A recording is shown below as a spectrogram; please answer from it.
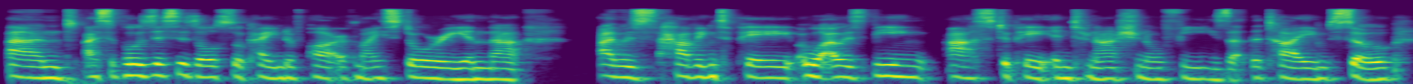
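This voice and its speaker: A woman in her late twenties with a Scottish accent from Edinburgh, speaking as a podcast guest in a relaxed, thoughtful way on a remote call. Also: sits low, moderate pace. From born in Malawi, raised in Scotland. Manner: thoughtful, with frequent fillers and light laughs. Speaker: podcast guest, quantity surveyor. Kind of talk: casual conversational interview.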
